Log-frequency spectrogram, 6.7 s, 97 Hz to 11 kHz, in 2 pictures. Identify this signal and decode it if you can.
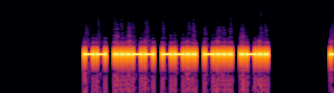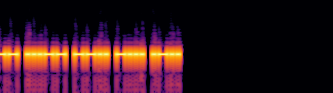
Morse code, heard as a keyed tone, about 40 wpm, 700 Hz. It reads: M3ZBL M3ZBL
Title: DXCC-100 Call Signs - 5 Characters - Repeated 2x - 40wpm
